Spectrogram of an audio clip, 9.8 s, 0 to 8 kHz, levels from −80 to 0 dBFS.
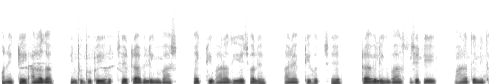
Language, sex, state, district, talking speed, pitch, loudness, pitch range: Bengali, male, West Bengal, North 24 Parganas, 115 wpm, 105 Hz, -28 LUFS, 100-110 Hz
